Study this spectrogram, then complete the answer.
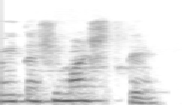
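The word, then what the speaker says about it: どういたしまして: in return, ie do itashimashite. Ie do itashimashite. It will not be mashite, it will be mashite.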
